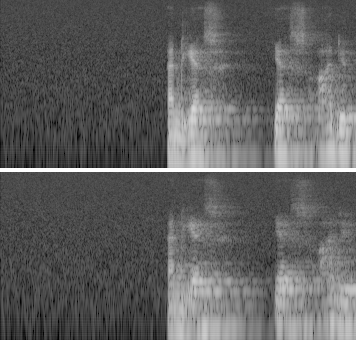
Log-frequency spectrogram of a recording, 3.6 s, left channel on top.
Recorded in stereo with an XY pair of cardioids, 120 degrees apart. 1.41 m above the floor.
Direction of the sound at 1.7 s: 40° left.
